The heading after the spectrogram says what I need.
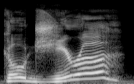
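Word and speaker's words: ゴジラ: dumb lizard monster thing okay uh Godzilla sometimes pronounced goira what is is this thing he's a big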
